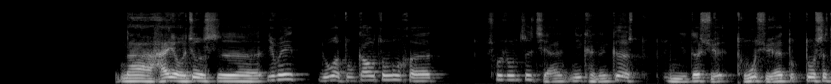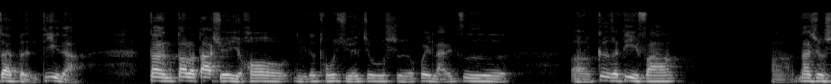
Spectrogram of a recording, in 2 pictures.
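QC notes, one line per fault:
Nothing in this speech clip calls for a fault line. There are no times or events to log.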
